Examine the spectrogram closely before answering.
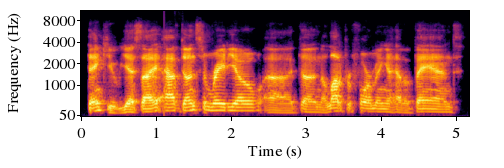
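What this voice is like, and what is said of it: Very deep radio voice. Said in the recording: “so deep. Has anybody told you you have a voice for radio?”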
